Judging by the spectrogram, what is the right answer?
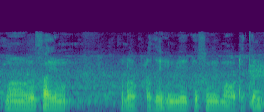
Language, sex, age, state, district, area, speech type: Tamil, male, 45-60, Tamil Nadu, Krishnagiri, rural, spontaneous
